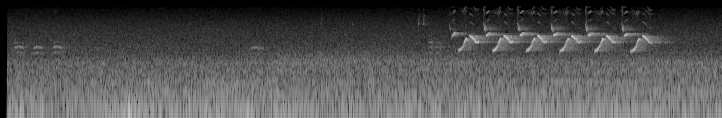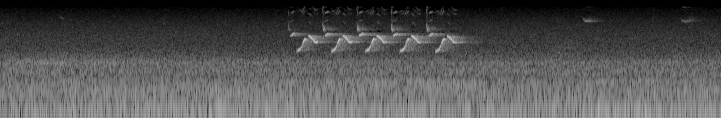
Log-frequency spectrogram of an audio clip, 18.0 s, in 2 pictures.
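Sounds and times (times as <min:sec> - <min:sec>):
songbird singing rising phrases: 0:05.2 - 0:08.5, 0:12.6 - 0:15.1, 0:15.8 - 0:17.9
faint short bird chirps: 0:12.6 - 0:14.9.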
